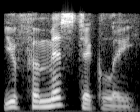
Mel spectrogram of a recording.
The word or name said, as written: euphemistically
